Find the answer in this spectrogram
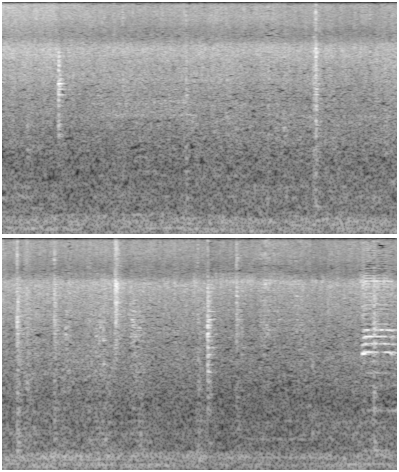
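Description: Beef liver and tomato pieces sizzling in oil on a large flat iron griddle: a steady frying hiss with a few sharp clicks, over a low background rumble.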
